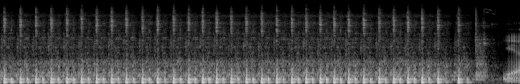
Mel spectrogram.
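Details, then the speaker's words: 1965 Honda CB160 161cc parallel twin with cut exhaust pipes: uneven, lumpy idle of about three pulses a second that falters and stalls when throttle is opened; the owner suspects it is running rich or fuel-starved and feels it is almost on one cylinder. "See, give it a little gas and it stalls. So, it might be running a little rich if anything or it's not getting enough gas."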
